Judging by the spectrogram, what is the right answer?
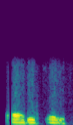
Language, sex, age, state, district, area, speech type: Gujarati, male, 18-30, Gujarat, Ahmedabad, urban, conversation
